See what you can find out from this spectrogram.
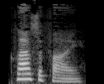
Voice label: "classify", voice

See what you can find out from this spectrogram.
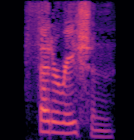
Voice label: "federation", spelling

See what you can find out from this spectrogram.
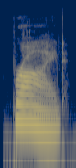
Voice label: "bride", spelling

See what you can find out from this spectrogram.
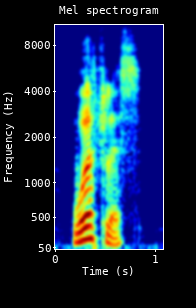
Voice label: "worthless", voice, english

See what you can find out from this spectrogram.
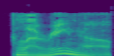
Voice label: "clarino", English

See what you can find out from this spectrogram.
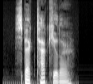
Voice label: "spectacular", English voice

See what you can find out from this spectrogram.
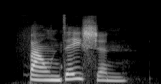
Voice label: "foundation", English voice, spelling

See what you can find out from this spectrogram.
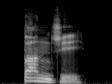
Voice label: "bungee", spelling

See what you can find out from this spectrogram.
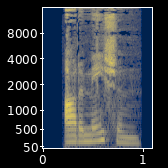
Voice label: "automation", english

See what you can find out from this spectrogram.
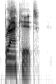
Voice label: "bracket", spelling

